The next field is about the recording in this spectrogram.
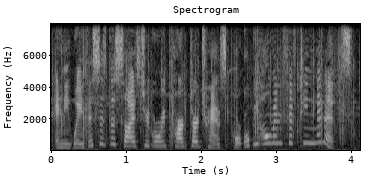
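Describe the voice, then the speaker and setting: A woman's voice: sits high, sing-song, a little fast. A woman playing a breezy, argumentative dancer sister who exclaims dramatically in a comic sci-fi audio play. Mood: chiding. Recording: clear background noise.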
